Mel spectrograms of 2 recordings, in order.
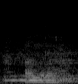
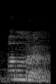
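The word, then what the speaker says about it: आम्र: Но если это санскритское слово, то у нас ра должна читаться. Помните, я говорил об этом, да? Как это прочитается на санскрите? Амра. Амра.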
